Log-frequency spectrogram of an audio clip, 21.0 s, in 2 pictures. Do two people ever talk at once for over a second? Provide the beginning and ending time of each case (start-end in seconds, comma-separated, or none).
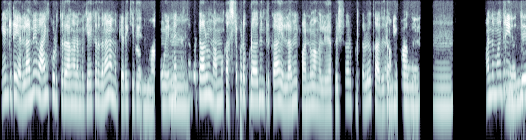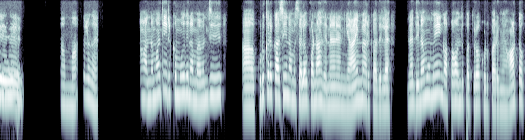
none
